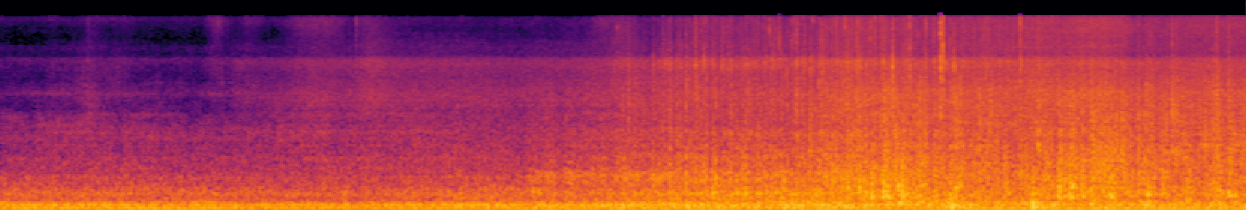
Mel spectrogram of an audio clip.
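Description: Heard from inside a pickup cab: water jets of a Ryko SoftGloss XS car wash spraying onto the windshield and body, a hiss that starts about five seconds in and grows louder. A low steady rumble runs underneath.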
